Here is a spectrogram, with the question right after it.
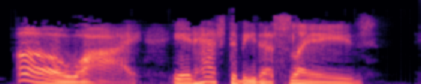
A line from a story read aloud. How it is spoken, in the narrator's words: he sneered scornfully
